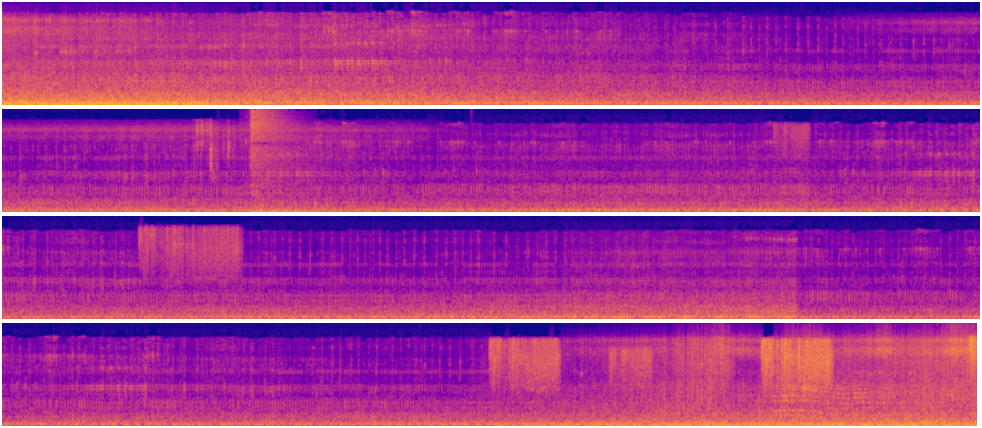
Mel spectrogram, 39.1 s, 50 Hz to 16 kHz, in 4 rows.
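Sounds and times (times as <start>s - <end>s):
low rumbling drone: 0.0s - 14.9s, 33.4s - 39.0s.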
